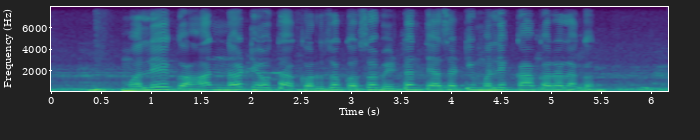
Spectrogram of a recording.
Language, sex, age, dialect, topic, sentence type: Marathi, male, 25-30, Varhadi, banking, question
